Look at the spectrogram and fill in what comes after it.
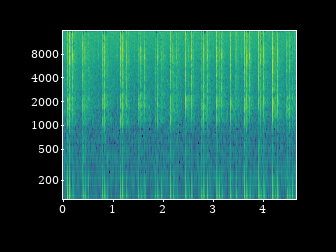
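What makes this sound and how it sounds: Fingernails tap rapidly on a medium lime-green hollow plastic toy dump truck with an empty tipper bed. The result is a fast, uneven run of short, dry taps, each a hollow low thump topped with a bright clicky tick that dies away almost instantly.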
